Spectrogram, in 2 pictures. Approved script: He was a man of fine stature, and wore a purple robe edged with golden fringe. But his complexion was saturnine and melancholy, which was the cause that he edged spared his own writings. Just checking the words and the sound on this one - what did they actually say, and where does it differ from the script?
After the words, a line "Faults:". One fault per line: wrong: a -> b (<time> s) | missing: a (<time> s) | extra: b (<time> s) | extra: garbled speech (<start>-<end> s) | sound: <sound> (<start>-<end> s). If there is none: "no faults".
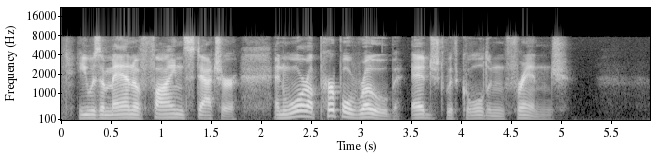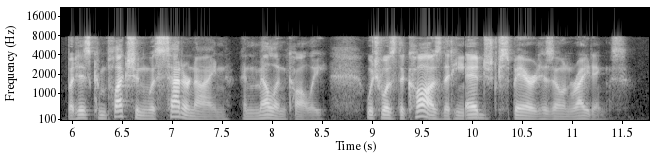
He was a man of fine stature, and wore a purple robe edged with golden fringe. But his complexion was saturnine and melancholy, which was the cause that he edged spared his own writings.
Faults:
no faults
